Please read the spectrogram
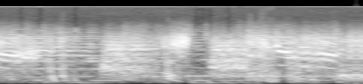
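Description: Fight-scene soundtrack: dramatic background music over a few sharp dubbed whacks and crashes of blows landing, stick or club hits added as film sound effects.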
